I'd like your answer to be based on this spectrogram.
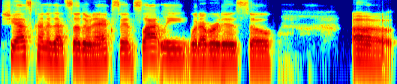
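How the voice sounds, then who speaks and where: Brief: woman, middle-aged, low-pitched, animated storyteller, interview guest. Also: a little slow, clean tone. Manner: chatty, animated anecdotes with quoted voices. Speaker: interview guest, former wrestling manager.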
